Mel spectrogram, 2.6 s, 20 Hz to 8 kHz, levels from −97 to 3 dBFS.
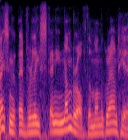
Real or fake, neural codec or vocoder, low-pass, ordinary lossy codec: fake; codec, 16 kHz, 16 kbps, FunCodec, trained on Chinese and English, 50 frames a second; 7.2 kHz; Opus, 16 kbps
